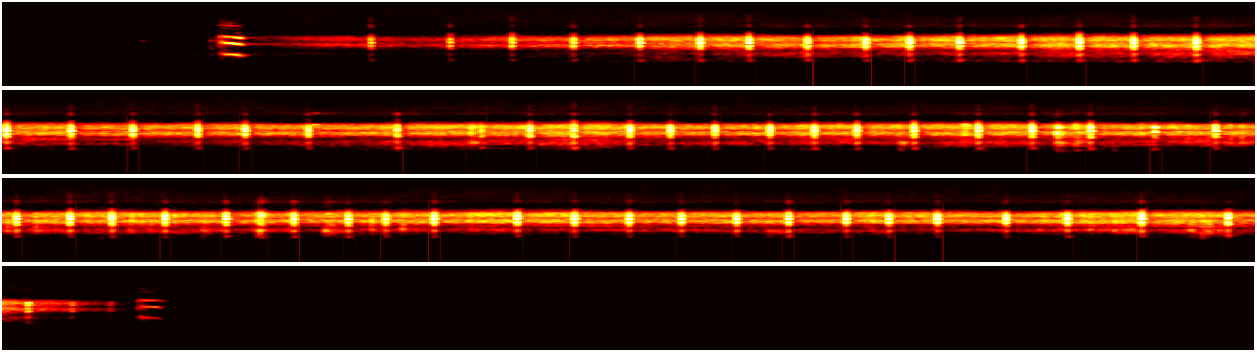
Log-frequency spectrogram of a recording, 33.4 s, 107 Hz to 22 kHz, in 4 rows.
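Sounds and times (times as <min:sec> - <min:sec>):
American purple gallinule calling: 0:01.4 - 0:26.2.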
